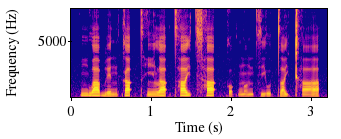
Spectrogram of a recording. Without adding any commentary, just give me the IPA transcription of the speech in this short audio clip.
n̪ w a˦ b e˧ n k a˦ ʔ t̪ʰ ĩ˧ l a˦ ʔ t̪ʰ a˦ j t͡sʰ a˦ ʔ k ɔ˨ k̚ n̪ ɔ̃˨˩ n t͡s j u˧ t̪ a˨˩ j kʰ a˨˦

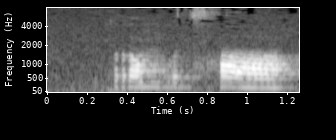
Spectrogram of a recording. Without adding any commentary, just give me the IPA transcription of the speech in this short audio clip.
p r ɔ m b ʊ t͡sʰ ɑ

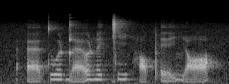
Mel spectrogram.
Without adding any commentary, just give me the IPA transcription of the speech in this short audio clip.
ʔ æ̰ t u o̯ ɖ æ̰ o̯ ɳ e ǀ i h ɑ̰ pʼ ḛ ʎ ɑ̰

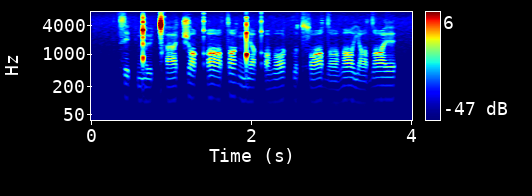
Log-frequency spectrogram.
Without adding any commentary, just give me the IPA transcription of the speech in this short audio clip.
t͡s e˦˨ k ŋ͡ǃ ø˨ ǀʰ a˨˥ t͡ʃ ɔ˦˨ qʼ ɔ˦˨ tˤ a˥ ŋ͡ǃ e˨ qʼ ʏ˨ ðˤ ø˨˥ k u˨ t sˤ o˨˥ j dˤ o˨ ðˤ e˥ j e˨ dˤ ɛ˥

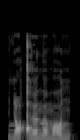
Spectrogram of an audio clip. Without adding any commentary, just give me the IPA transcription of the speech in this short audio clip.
ʎ ɑ ɡ͡ǃ ɛ n ɜ m ʌ ɲ

